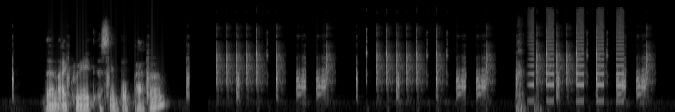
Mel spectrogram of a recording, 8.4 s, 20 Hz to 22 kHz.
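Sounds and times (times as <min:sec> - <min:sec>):
speech: 0:00.6 - 0:02.2
sequenced beat of keyboard-like typing clicks: 0:02.7 - 0:08.4.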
